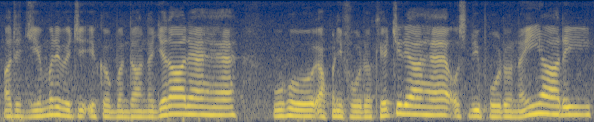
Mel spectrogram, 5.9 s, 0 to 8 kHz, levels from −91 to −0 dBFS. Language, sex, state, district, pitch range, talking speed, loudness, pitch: Punjabi, female, Punjab, Kapurthala, 145-190 Hz, 220 wpm, -13 LUFS, 155 Hz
